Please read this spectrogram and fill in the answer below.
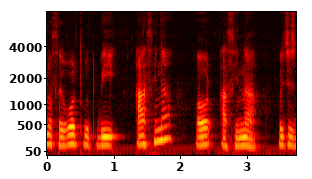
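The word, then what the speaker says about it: Αθήνα: So for example, when I pronounce the word Athena, the emphasis is put on the second syllable and not on the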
